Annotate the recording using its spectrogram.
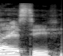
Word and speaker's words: IST: It's just IST, yeah. IST Entertainment, I'm pretty sure.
